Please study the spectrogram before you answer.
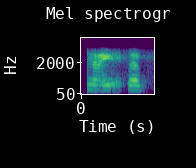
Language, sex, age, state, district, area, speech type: Urdu, female, 18-30, Uttar Pradesh, Gautam Buddha Nagar, rural, conversation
